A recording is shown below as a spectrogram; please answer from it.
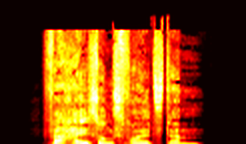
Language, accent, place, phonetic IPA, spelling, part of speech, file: German, Germany, Berlin, [fɛɐ̯ˈhaɪ̯sʊŋsˌfɔlstəm], verheißungsvollstem, adjective, De-verheißungsvollstem.ogg
- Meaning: strong dative masculine/neuter singular superlative degree of verheißungsvoll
